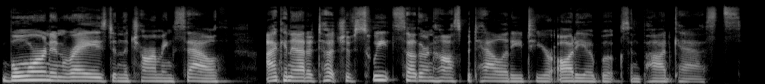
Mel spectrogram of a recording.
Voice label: AI Generated Voice; Grace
